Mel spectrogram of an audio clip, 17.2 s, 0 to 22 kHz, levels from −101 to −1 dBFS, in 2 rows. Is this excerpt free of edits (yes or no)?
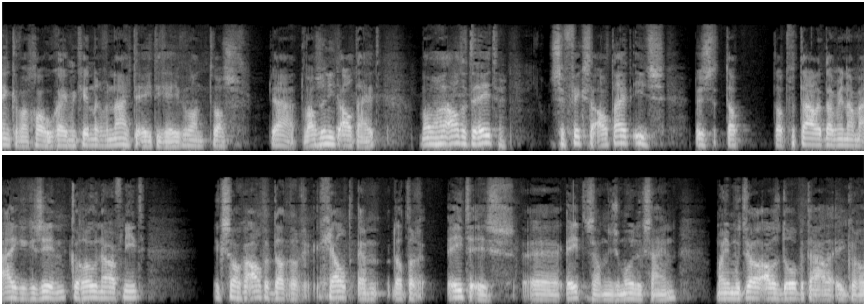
yes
